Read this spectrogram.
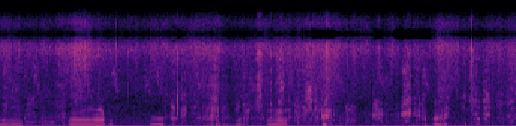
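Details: Alaskan Malamute making short, wavering, tonal woo-like calls with a rising and falling pitch, repeated in several bursts over about seven seconds, with outdoor background noise and possible human voices mixed in.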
